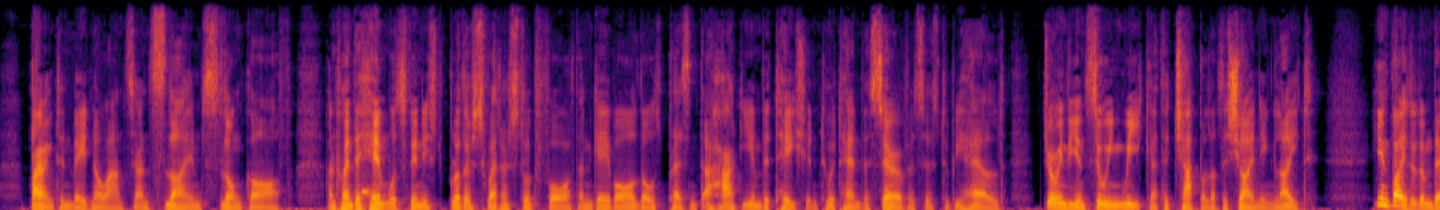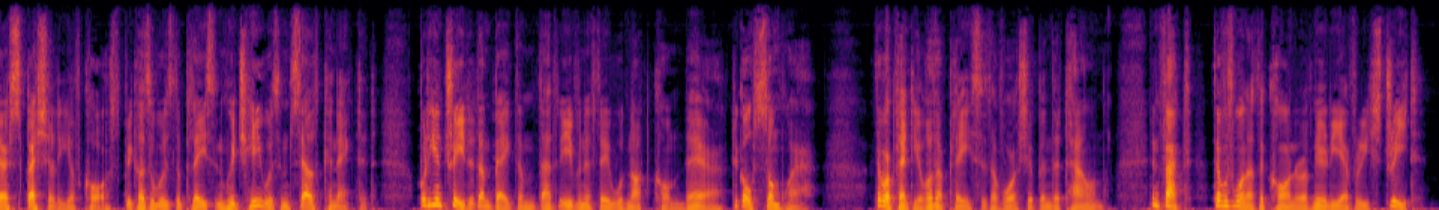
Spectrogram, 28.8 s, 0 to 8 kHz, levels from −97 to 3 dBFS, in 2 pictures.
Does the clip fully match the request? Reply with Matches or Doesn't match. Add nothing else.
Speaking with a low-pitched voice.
Matches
